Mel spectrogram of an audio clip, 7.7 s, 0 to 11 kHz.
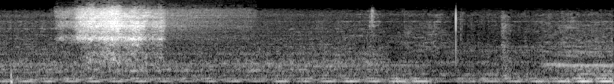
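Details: Split-type aircon outdoor unit after the burnt compressor terminal wire was replaced: even low compressor hum under a fan whoosh with a short hiss early on. Running at 8.1 A with low-side pressure 50–55, cooling normally.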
